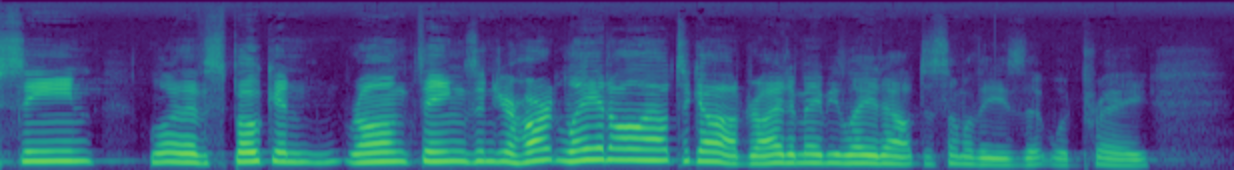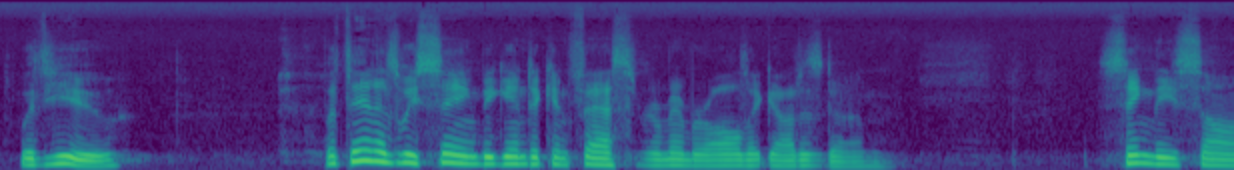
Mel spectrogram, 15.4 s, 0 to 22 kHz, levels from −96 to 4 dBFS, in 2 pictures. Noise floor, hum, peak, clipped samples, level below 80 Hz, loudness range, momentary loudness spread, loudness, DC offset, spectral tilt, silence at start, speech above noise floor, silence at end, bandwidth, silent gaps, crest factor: -62 dBFS; none; -8 dBFS; under 0.1%; -80 dBFS; 14 LU; 14 LU; -25 LUFS; under 0.1%; -6 dB/octave; 0 s; 37 dB; 0 s; over 20 kHz; none; 18 dB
